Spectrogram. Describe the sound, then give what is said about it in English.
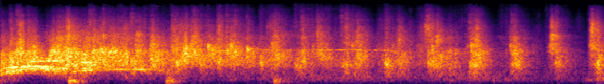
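A burst of audience applause for NBA player Jayson Tatum, dense and loud at first, that thins out into a steady run of separate, rhythmic claps as it winds down. No one speaks. “Can we get a round of applause for Jayson Tatum?”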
